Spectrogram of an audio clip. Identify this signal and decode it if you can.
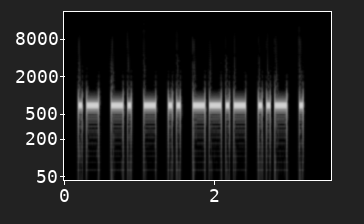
Morse code, heard as a keyed tone, about 22 wpm, 700 Hz. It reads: ANTIQUE
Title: Pangram Challenge v2 - 22wpm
